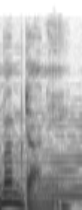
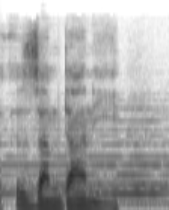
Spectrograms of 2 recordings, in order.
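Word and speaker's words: Mamdani: From Fox News, Zoran Mamani fires back at White House mispronouncing his name. M A M Dan Ni. Zoran Mdani, New York City mayoral candidate. clapped back after the White House mispronounced his name as Zamani in a viral Tik Tok set to hollowback girl.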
